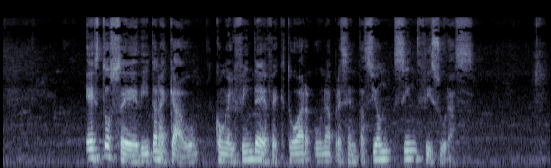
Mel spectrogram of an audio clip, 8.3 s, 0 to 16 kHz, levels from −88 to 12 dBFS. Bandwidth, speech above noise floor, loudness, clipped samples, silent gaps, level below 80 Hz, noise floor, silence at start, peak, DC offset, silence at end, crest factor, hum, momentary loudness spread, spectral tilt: 11.5 kHz; 36 dB; -18 LUFS; under 0.1%; none; -48 dBFS; -53 dBFS; 1.3 s; -2 dBFS; under 0.1%; 1.2 s; 18 dB; none; 13 LU; -6 dB/octave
